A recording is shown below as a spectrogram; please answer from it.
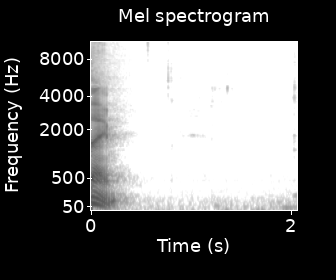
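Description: Near silence, with two or three faint computer mouse clicks a little over half a second in.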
